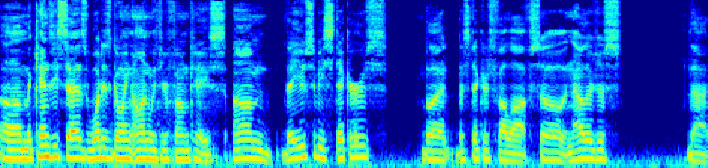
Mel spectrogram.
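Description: Somewhat breathy speech comes at a fairly slow pace with ordinary pitch variation. The sound is dry, with no echo. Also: man. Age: 20s. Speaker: musician and vlogger; vlogger. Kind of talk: casual Q&A vlog. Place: car. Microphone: phone near.

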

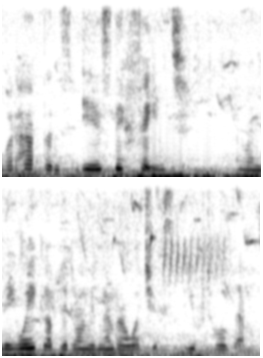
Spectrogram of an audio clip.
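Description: A woman talks at a moderate pace in a warm tone. Noticeable background noise is present. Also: big swings in loudness, dry sound with no echo. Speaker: storyteller. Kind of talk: storytelling, an improvised fairy-tale-style narration to the camera. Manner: halting, with frequent 'um' and 'uh' fillers as she makes up the tale; warm and affectionate, laughing and getting a bit emotional. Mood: animated, expressive. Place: open country. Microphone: phone near.

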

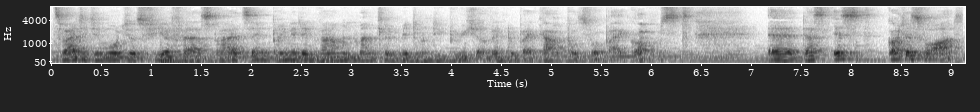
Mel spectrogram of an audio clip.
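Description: A man's very deep, low voice at a very slow pace, with audible room echo and clear music in the background. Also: lively intonation. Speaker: audiobook narrator. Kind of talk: interview answer. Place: home room.

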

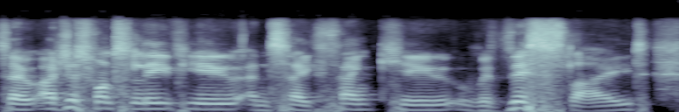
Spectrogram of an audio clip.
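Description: With a southern English accent, a man speaks at a moderate pace with ordinary pitch variation. The background is quiet. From southern England, Hampshire; southern England. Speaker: botanist. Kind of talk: webinar talk. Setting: video call. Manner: hesitant, many fillers. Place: home room. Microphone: headset.

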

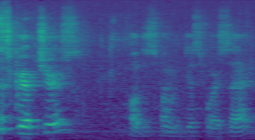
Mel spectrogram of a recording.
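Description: The voice heard is a man's. Audible room echo hangs around his words. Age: 50s. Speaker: elder / guest preacher; guest preacher. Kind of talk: sermon. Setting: congregation assembly. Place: meeting room. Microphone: podium.

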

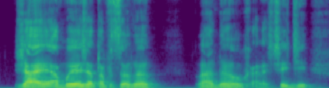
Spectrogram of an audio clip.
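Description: Talking very fast with fairly even intonation, a man speaks with vocal fry. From Brazil. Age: 40s. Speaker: jiu-jitsu instructor; jiu-jitsu instructor guest. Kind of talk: casual interview. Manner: halting, repeated words. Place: studio. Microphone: studio mic.

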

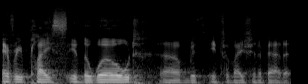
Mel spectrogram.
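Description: A dark, mellow tone with fairly even intonation and an Australian accent. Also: man. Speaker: conference speaker, wiki volunteer; conference speaker. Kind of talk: conference talk. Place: hall.

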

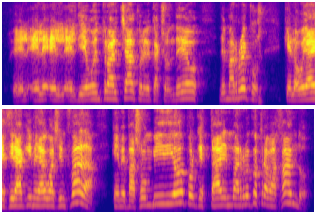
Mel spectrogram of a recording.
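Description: A man projects a raised voice with a bright, sharp tone, high pitch, ordinary pitch variation and a moderate pace. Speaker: YouTube streamer. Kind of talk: casual chat. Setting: video call. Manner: crude, blunt.

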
